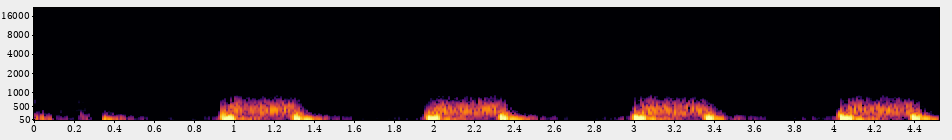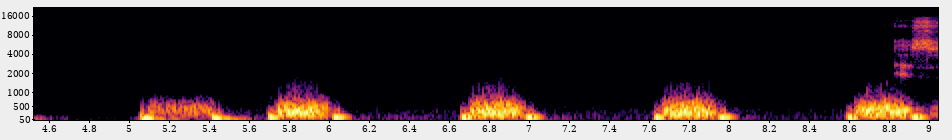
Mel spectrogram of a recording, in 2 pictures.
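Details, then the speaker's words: Heart auscultation example of a murmur from turbulent flow within the cardiac chambers, steady heartbeat near 58 a minute with a loud whooshing murmur filling the gap between heart sounds: heart murmur. "note-se que o mormoro produzido é fruto do fluxo turbulionar dentro das câmaras cardíacas fluxo esse que pode ser causado por deficiências nas válvulas ou na parede cardíaca"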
